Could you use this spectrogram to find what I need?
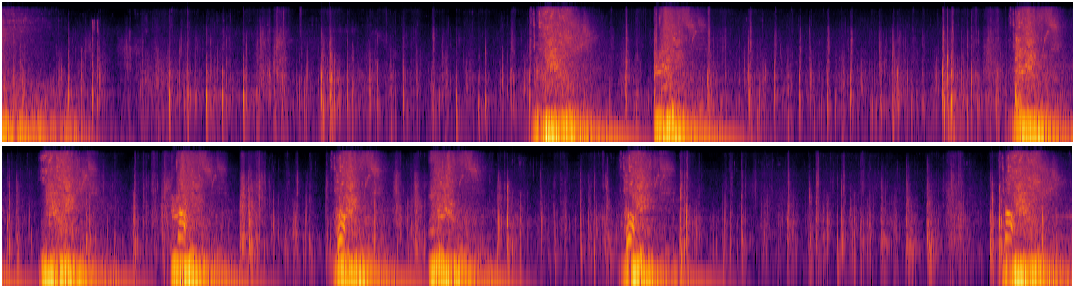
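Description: Quick footsteps run on hard ground.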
